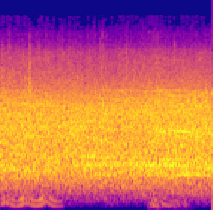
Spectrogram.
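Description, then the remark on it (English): A large arena crowd at a Utah Jazz basketball game cheers and applauds after a blocked shot forces a shot clock violation, in a steady, loud wash of noise, with a low voice faintly surfacing underneath for a moment. “Crowd loves that.”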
